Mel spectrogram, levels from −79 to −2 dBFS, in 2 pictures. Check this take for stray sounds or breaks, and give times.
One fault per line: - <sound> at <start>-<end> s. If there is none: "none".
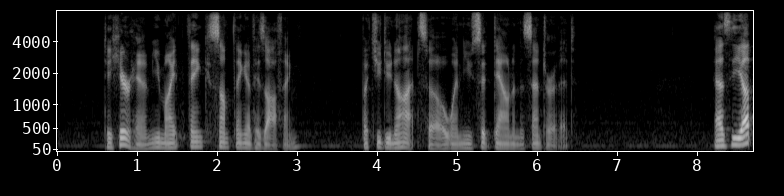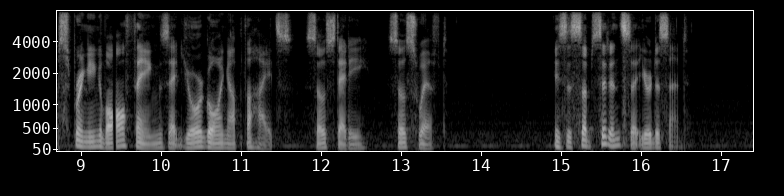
- dropout at 9.4-9.4 s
